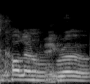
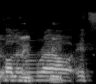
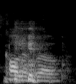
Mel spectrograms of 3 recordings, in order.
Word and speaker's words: Colin Rowe: No, it is Colin Rowe. It's not Colin Rowe. You can have a row with him, but he's dead. But it's Colin Rowe.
